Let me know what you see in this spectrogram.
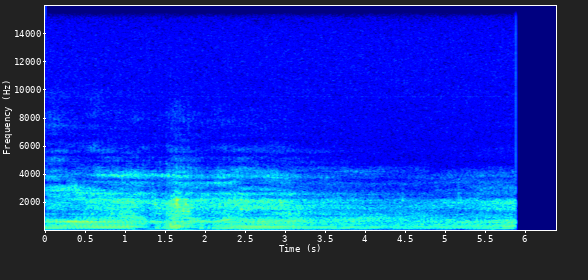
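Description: Honda CB500S parallel-twin motorcycle engine running at low speed under way; its note dips briefly a little over a second in and then picks up again. The sound cuts off suddenly near the end.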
